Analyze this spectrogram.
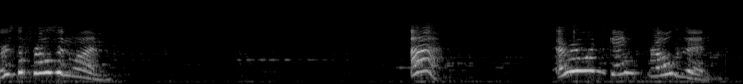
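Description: A young girl talks with animation into a microphone, in short bursts with pauses.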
